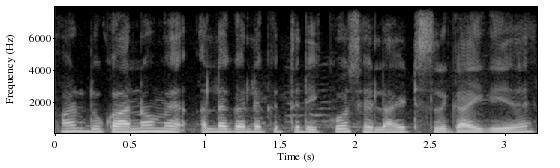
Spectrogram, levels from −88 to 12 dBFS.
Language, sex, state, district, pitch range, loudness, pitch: Hindi, male, Himachal Pradesh, Shimla, 140-170 Hz, -16 LUFS, 160 Hz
